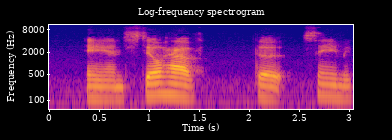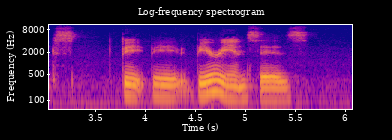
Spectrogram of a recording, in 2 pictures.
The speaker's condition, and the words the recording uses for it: Stuttering. I am a person that stutters, and that's a part of me.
